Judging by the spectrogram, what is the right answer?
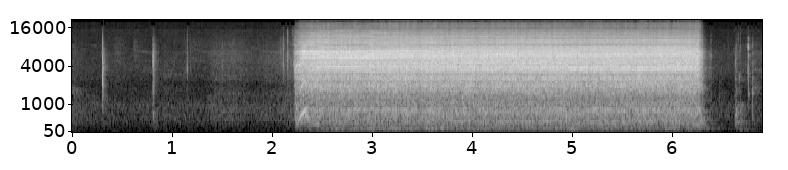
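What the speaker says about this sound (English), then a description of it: "I'm just going to drill out all of the spot welds to get the old pieces of metal off" A power drill whines loudly and steadily for about four seconds drilling out spot welds on 1969 Porsche 911 body metal, bracketed by a few light clicks and taps before and after.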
